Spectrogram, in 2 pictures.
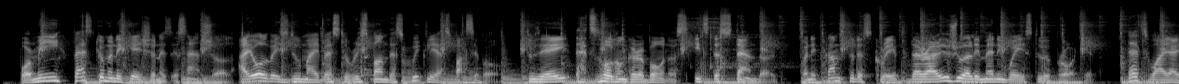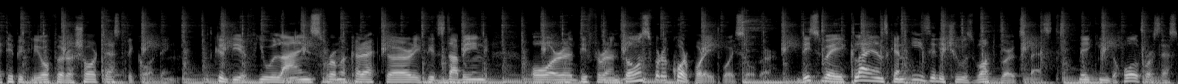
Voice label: english commercial; hungarian

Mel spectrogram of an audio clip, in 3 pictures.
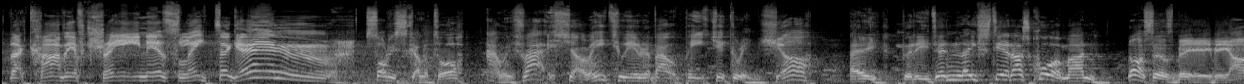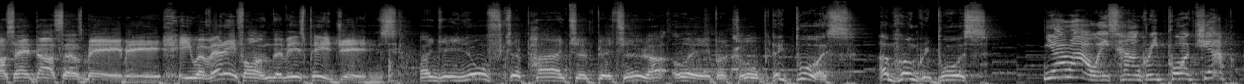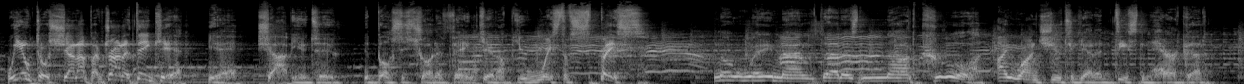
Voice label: english british animation

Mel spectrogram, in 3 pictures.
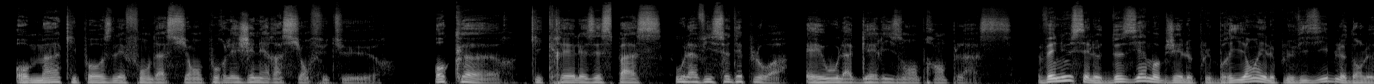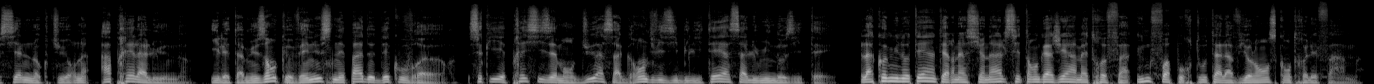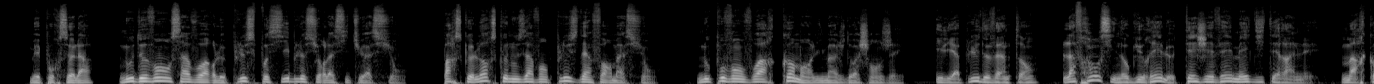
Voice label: french commercial, charming

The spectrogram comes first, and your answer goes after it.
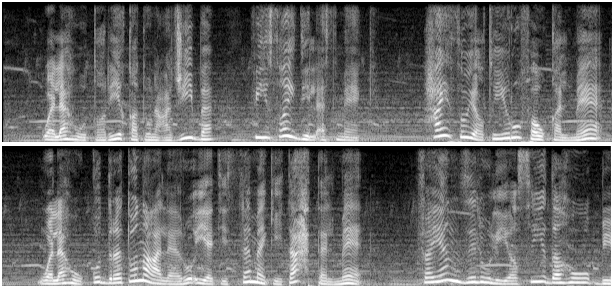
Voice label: arabic podcasts

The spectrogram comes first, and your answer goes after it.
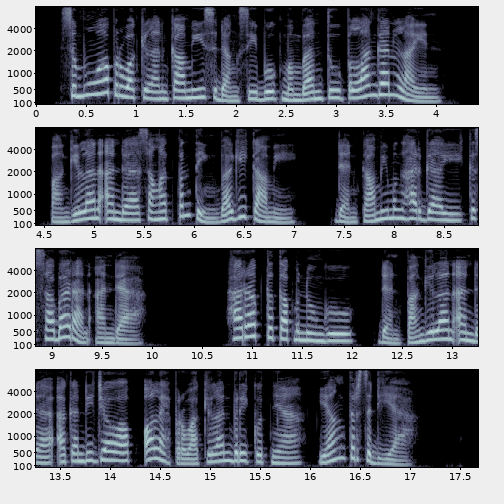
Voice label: indonesian narration

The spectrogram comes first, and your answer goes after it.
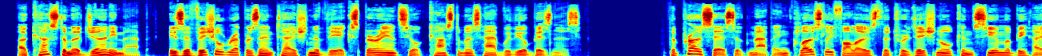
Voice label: english australian documentaries

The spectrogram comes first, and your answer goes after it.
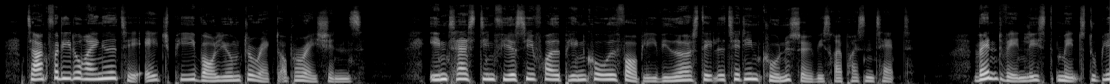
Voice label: danish ivr

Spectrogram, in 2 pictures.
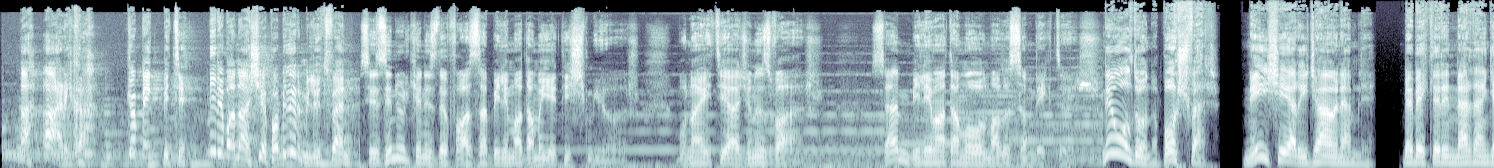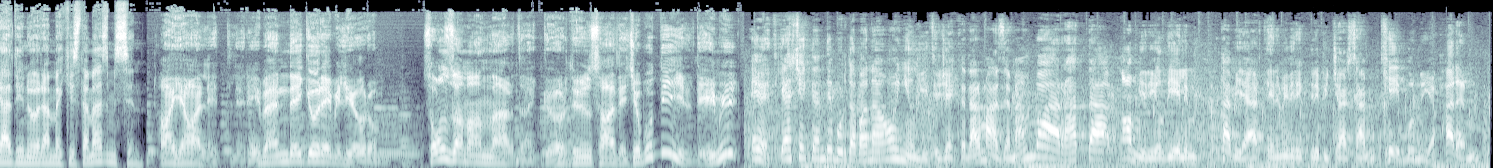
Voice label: turkish animation

